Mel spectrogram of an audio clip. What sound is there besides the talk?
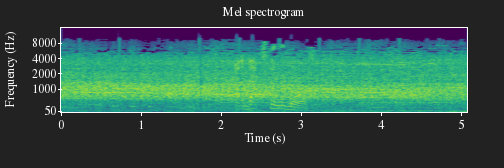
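crowd cheering and whooping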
